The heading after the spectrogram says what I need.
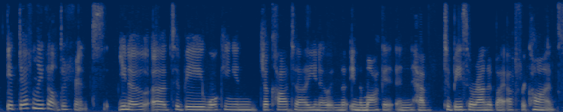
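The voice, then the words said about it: New York accent. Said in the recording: “this beautiful English, you know, with the New York accent”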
